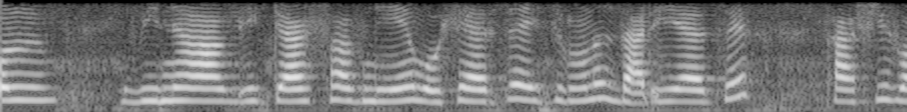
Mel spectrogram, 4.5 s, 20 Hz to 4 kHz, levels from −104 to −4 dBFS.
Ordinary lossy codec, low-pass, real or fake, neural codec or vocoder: none; 3.6 kHz; fake; codec, 24 kHz, 0.9 kbps, WavTokenizer, small release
